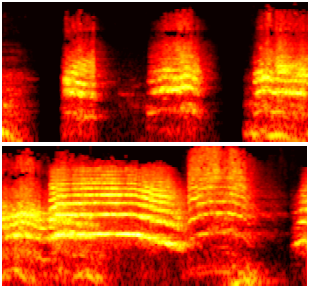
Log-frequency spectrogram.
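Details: An Asian elephant (Elephas maximus) trumpets: short blaring bursts, then a long, brassy, wavering blast with low rumbling underneath.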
